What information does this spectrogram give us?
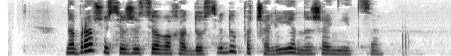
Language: Belarusian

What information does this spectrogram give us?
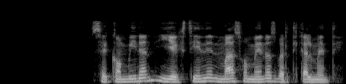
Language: Spanish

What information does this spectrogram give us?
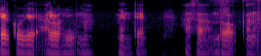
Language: Santali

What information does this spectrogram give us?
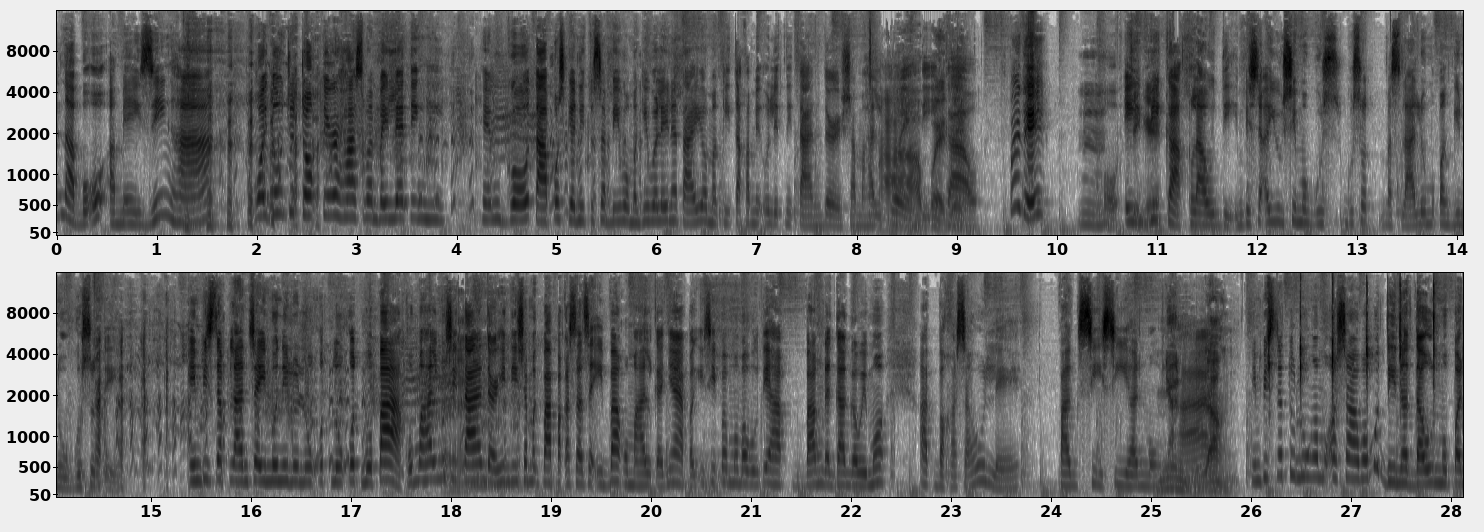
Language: Filipino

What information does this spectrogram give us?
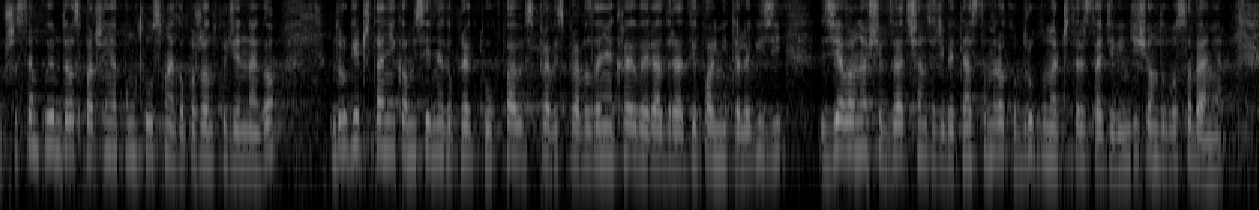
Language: Polish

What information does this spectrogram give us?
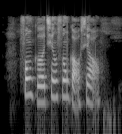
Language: Chinese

